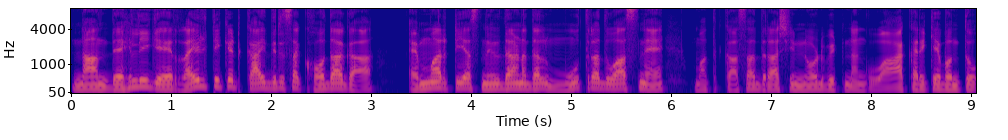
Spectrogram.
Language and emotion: Kannada, disgusted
